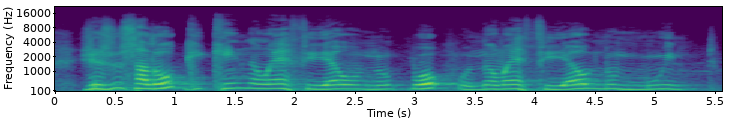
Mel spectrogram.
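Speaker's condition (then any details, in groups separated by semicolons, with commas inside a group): Cerebral palsy; no speech as child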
